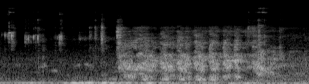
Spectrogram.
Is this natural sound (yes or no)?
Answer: yes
